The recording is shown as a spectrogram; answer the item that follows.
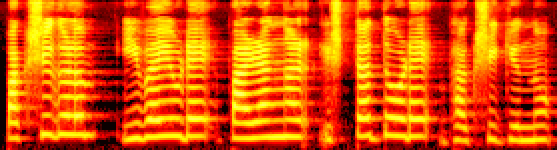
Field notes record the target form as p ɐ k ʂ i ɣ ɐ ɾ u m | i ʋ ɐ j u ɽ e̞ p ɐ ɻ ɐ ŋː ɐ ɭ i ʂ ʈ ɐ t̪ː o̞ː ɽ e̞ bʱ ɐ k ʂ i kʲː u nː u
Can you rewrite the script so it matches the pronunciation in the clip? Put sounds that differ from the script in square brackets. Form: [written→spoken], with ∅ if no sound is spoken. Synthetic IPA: p ɐ k ʂ i ɣ ɐ [ɾ→ɭ] u m | i ʋ ɐ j u ɽ e̞ p ɐ ɻ ɐ ŋː ɐ ɭ i ʂ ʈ ɐ t̪ː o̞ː ɽ e̞ bʱ ɐ k ʂ i kʲː u nː u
